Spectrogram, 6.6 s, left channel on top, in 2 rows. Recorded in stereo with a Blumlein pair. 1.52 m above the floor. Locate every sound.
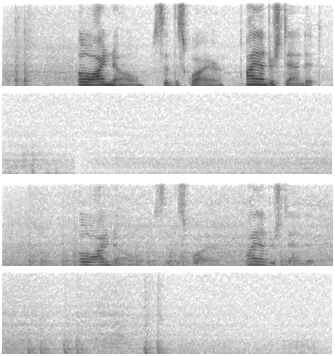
0.8 s a woman speaking: 45° left, 0.6 m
